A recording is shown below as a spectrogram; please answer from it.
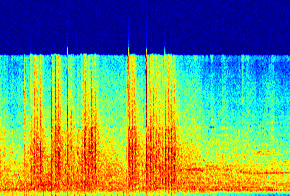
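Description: Arena pyrotechnics going off in a rapid string of sharp bangs over a loud crowd. The bangs stop about two-thirds of the way through.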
